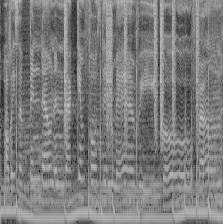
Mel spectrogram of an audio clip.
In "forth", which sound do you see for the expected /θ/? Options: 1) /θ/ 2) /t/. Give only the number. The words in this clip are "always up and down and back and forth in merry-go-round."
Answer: 1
